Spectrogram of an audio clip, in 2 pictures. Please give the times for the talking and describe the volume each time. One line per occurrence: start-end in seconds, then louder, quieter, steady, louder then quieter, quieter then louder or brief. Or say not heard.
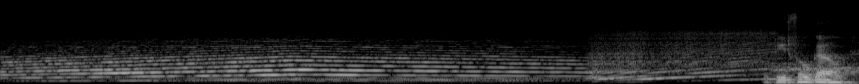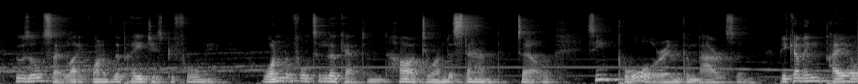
7.7-17.1 steady.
